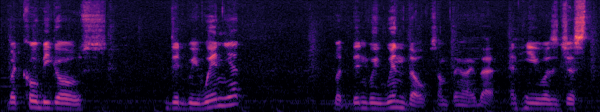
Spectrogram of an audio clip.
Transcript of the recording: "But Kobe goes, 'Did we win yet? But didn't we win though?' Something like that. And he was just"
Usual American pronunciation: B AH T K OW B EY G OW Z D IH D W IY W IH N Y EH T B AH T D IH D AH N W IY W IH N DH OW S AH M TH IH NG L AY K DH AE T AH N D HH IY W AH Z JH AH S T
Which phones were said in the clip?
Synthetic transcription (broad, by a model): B AH T K OW B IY G OW Z D IH D W IY W IH N Y EH T B AH T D IH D N W IY W IH N DH OW S AH M TH IH NG L AY K DH AE T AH N IY W AH Z JH AH S T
